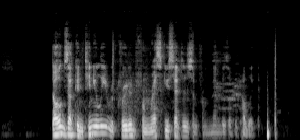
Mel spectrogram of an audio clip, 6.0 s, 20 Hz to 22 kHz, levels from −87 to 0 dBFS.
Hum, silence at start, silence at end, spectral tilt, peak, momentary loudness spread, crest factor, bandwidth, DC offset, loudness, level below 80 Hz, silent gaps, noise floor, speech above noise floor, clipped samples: none; 1.05 s; 0.6 s; -6 dB/octave; -2 dBFS; 23 LU; 20 dB; 10.5 kHz; under 0.1%; -19 LUFS; -62 dBFS; none; -77 dBFS; 58 dB; under 0.1%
